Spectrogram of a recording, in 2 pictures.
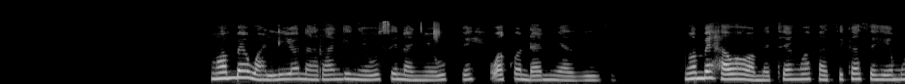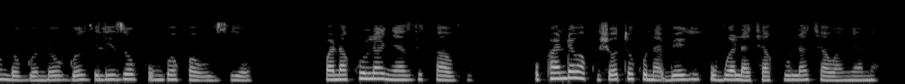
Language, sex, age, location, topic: Swahili, female, 18-24, Mombasa, agriculture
